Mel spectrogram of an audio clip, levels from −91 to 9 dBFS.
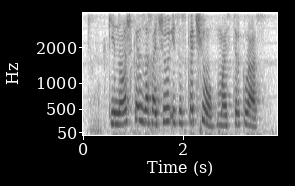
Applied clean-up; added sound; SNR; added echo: none; none; none; none.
